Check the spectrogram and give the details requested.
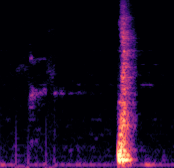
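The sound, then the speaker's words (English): A small dog lets out a single sharp, short bark, fairly loud, with a faint low hum and a soft whine just before. “So the strong, strong, very strong implication here is that there is, I can see my little dog is going to join us.”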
